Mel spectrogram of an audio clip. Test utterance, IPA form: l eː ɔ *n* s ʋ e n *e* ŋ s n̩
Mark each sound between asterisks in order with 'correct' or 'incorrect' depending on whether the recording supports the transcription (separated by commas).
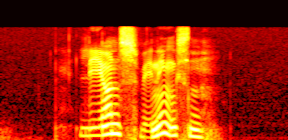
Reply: correct, correct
